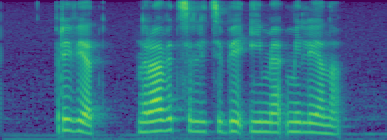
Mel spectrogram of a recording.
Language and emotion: Russian, neutral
